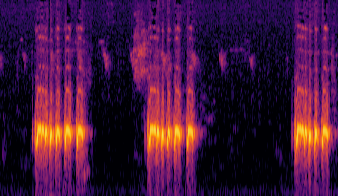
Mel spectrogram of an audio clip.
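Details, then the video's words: Zebra dove, a local bird with a big voice, calling in three similar bursts of quick, trilled coo notes spaced roughly two seconds apart, with silence between them. "perkutut lokal suara besar memanggil"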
